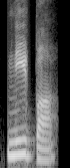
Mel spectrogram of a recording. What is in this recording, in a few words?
"nipa", Indian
